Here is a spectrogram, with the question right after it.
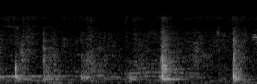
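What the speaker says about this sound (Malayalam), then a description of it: "നല്ലവണ്ണം ഇളക്കി കൊടുക്കണം." Lime pickle is stirred in a metal pan, with a series of sharp clinks and scrapes from the spoon against the pan over a faint background, close and without voices.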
